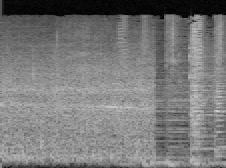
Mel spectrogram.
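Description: Steady street noise. About one and a half seconds in, it gives way to upbeat swing music.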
